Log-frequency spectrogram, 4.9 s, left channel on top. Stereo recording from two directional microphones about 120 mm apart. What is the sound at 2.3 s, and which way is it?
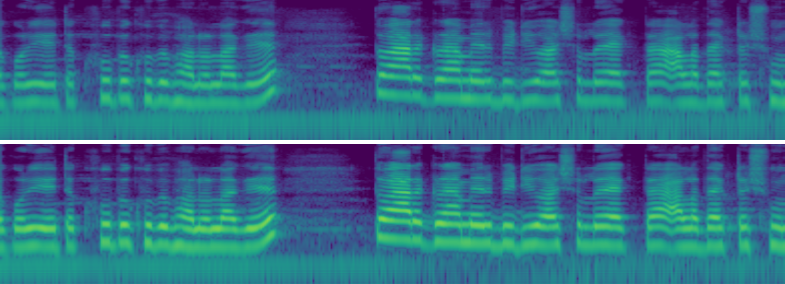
Speech, 40° right (ahead or behind).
